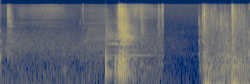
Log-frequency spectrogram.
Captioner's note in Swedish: Locket läggs på med en duns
